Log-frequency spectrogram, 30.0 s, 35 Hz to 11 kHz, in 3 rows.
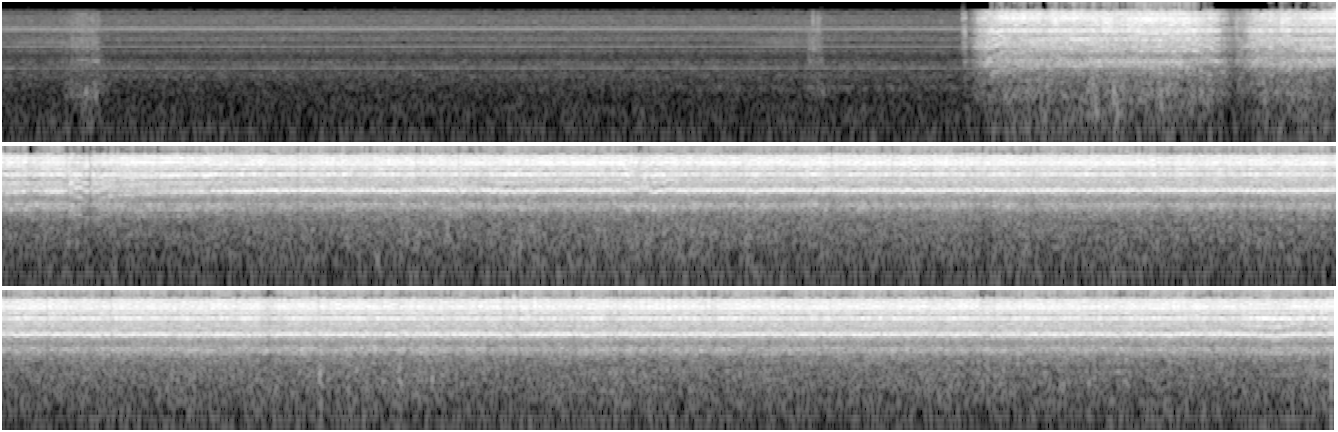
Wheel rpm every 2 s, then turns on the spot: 0, 0, 0, 50, 160, 210, 230, 230, 230, 230, 230, 230, 230, 230, 230.
none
